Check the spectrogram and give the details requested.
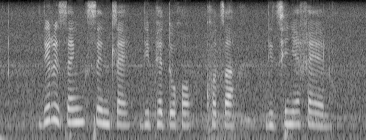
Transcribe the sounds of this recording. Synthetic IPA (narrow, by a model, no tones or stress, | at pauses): diriseŋ̩sɪn̩t͡ɬʼɛdipʰetʊχɔ | q͡χʰɔt͡sa | dit͡sʰiɲɛχɛːlɔ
